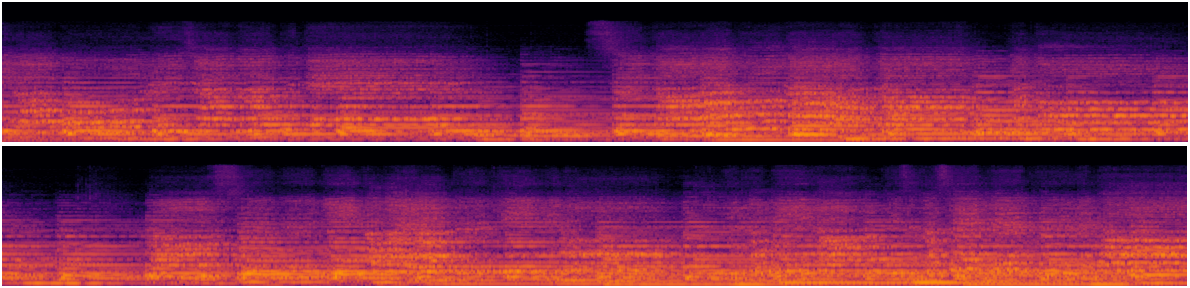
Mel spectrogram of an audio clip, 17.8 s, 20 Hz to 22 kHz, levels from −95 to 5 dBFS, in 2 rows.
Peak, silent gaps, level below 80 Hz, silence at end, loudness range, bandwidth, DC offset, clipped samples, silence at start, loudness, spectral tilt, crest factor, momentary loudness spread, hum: -8 dBFS; none; -46 dBFS; 0 s; 2 LU; 12 kHz; under 0.1%; under 0.1%; 0 s; -25 LUFS; -8 dB/octave; 16 dB; 5 LU; none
